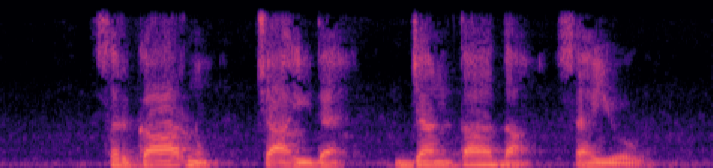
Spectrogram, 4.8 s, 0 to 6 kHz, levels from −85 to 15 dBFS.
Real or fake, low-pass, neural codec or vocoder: real; 5.4 kHz; none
